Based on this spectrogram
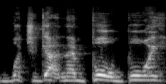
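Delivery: loud, forceful, challenging drill sergeant voice. Retelling breakfast in basic training when the drill sergeant asked: imitating the drill sergeant. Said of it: "And he said it just like that".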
